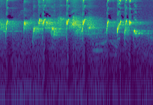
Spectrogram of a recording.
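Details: Red-whiskered bulbul singing lively 'mae bot' master-song phrases: rich warbled, bubbling notes around two to four thousand cycles, delivered in quick bursts with short pauses, the last burst a rapid run of accented chirps.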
